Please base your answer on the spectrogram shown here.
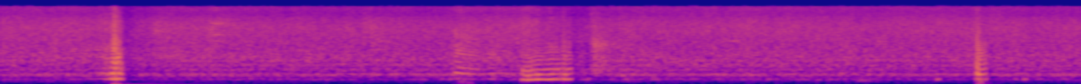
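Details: Steady buzzing drone of honey bees from a hive being removed from a house in Aderet, broken by a few sharp knocks and a short tonal squeak from the removal work.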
